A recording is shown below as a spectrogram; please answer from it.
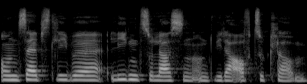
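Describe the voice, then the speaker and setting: On a very clean recording with a silent background, a woman speaks at a moderate pace with monotone, flat intonation. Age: 20s. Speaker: podcast host. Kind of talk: personal monologue podcast. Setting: home recording room.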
